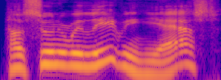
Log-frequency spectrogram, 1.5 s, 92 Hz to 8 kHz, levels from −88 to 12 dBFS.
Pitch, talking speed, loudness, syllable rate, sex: 190 Hz, 285 wpm, -15 LUFS, 7.4 syllables/s, male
